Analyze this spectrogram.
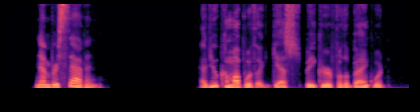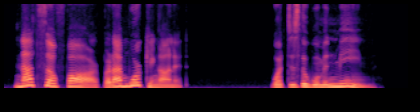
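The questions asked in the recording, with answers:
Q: What does the woman mean?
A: She hasn't found a guest speaker yet but is still trying.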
